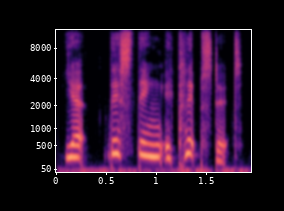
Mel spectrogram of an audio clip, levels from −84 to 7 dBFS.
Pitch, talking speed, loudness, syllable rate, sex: 265 Hz, 155 wpm, -18 LUFS, 4.7 syllables/s, female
